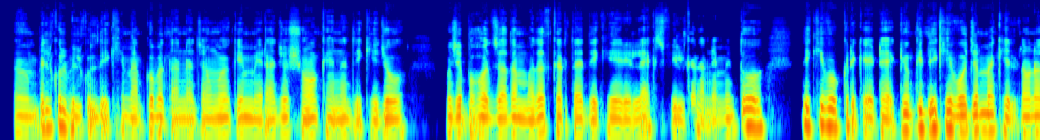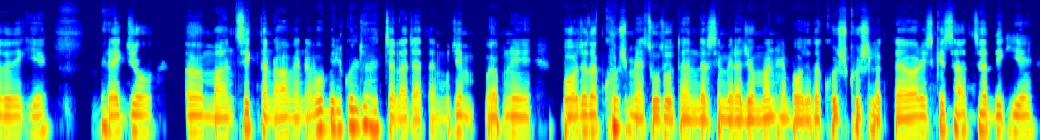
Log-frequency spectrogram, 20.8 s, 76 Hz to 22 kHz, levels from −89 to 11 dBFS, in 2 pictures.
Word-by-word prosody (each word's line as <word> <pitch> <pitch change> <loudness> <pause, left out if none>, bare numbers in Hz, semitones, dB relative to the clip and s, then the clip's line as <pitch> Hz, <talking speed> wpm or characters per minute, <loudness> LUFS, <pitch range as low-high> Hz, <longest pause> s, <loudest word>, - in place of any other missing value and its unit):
अ, - - -6 0.2
बिल्कुल, 130 +2 +1
बिल्कुल। 100 -4 -2
देखिए, 105 - -5
मैं 95 - -3
आपको 105 +3 -2
बताना 95 -2 -3
चाहूँगा 95 +2 -2
कि 95 - -1
मेरा 90 -2 -2
जो 95 0 -2
शौक 95 +3 -2
है 95 - -2
ना, 90 +1 -2
देखिए, 90 - -5
जो 90 +2 +1 0.5
मुझे 100 +1 +1
बहुत 100 0 +1
ज़्यादा 95 +1 0
मदद 95 +2 0
करता 100 -2 -2
है, 95 - 0
देखिए, 90 +1 -2
रिलैक्स 90 +6 -3
फ़ील 95 -1 -3
कराने 85 - -6
में, 95 +2 -5
तो 130 0 +3 0.4
देखिए 140 +1 +2
वो 135 -1 +6
क्रिकेट 95 - -2
है, 95 - +1
क्योंकि 115 +1 +2
देखिए, 125 +1 +3
वो 110 -1 +4
जब 110 - +5
मैं 110 - +2
खेलता 100 -3 -3
हूँ 100 - 0
ना, 105 - +2
तो 105 0 +2
देखिए, 100 +1 -2 0.6
मेरा 130 -6 +3
एक 105 - +1
जो 110 -1 +1 0.3
अ, - - 0 0.2
मानसिक 95 +5 0
तनाव 95 -1 +1
है 95 - -1
ना, 95 - -2
वो 120 +4 +5
बिल्कुल 125 +2 +3
जो 150 - +4
है 125 - +5
चला 95 -1 +1
जाता 90 -1 -3
है। - - -6
मुझे 100 +3 -2 0.3
अपने 105 +1 +1 0.4
बहुत 100 0 +4
ज़्यादा 110 0 +4
खुश 130 -2 +4
महसूस 95 -2 +1
होता 90 -1 +2
है 90 - +3
अंदर 90 0 +1
से, - - -1
मेरा 90 -1 +3
जो 90 +1 +4
मन 95 +2 +2
है, 100 - -2
बहुत 90 -1 +2
ज़्यादा 90 +1 +2
खुश-खुश - - +1
लगता 95 - 0
है 95 - +4
और 100 +1 +3
इसके 110 +2 -1
साथ-साथ 110 +1 +1
देखिए, 105 0 +1
100 Hz, 230 wpm, -22 LUFS, 95-110 Hz, 0.6 s, वो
